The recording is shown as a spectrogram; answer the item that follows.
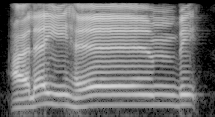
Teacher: ما قبل الميم الساكنة فيتولد منه حرف فيصبح لحنا جليا، فبعضهم يقول إيش؟ عليهم ب فأشبع الكسرة بحيث أصبحت الكسرة ماذا؟ أصبحت حرف ياء، وهذا لحن جلي يخل بأصل القراءة.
